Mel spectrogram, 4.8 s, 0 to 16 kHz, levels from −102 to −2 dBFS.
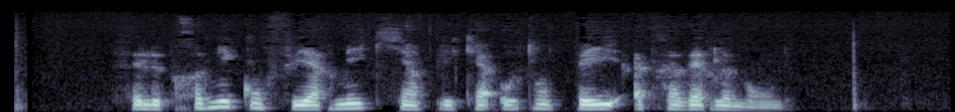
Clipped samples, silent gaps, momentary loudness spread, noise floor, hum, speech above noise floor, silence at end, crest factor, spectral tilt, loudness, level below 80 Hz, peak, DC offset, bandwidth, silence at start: under 0.1%; none; 11 LU; -71 dBFS; none; 44 dB; 0.85 s; 18 dB; -9 dB/octave; -28 LUFS; -76 dBFS; -10 dBFS; under 0.1%; 5.6 kHz; 0.65 s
